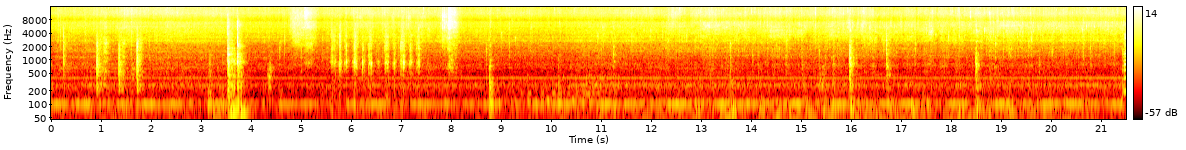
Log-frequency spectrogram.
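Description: Onion sizzling as it is sautéed with chicken liver in a pan, a continuous close hiss broken by scraping stirs and sharp clicks of a utensil, with no speech.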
